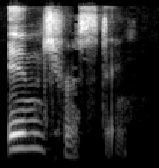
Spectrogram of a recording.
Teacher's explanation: Only vowels can be stressed, not consonants. In the word interesting, there are four syllables, but the first one is stressed.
